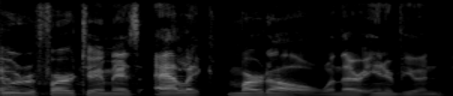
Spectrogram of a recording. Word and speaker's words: Alex: on Netflix they would refer to him as Alec murall when they were interviewing people I thought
